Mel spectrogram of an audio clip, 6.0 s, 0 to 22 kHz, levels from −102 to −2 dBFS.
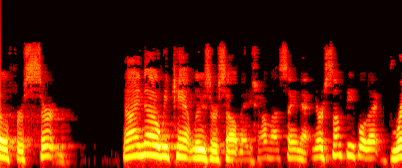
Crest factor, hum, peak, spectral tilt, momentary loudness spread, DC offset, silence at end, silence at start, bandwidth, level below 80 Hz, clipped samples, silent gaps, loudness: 16 dB; none; -6 dBFS; -7.5 dB/octave; 16 LU; under 0.1%; 0 s; 0 s; 8.6 kHz; -66 dBFS; under 0.1%; 1.28-1.53 s; -23 LUFS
